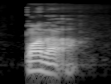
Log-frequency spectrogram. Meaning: period; full stop, end of discussion
- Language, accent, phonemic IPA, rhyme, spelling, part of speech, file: French, France, /pwɛ̃ baʁ/, -aʁ, point barre, interjection, LL-Q150 (fra)-point barre.wav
